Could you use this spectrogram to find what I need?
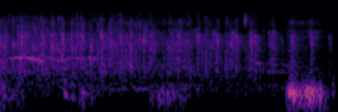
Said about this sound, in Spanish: Alguien apláudale bien al Señor. Hágalo más, más.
